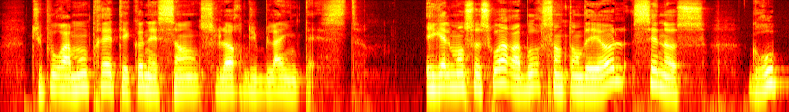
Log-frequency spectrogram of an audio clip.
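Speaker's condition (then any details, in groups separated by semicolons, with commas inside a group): No condition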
